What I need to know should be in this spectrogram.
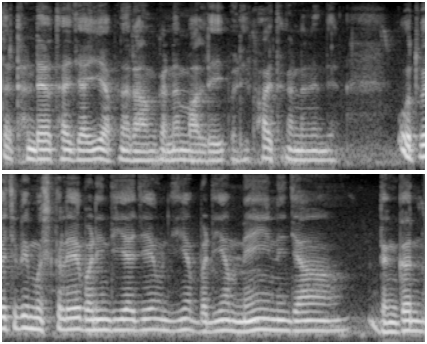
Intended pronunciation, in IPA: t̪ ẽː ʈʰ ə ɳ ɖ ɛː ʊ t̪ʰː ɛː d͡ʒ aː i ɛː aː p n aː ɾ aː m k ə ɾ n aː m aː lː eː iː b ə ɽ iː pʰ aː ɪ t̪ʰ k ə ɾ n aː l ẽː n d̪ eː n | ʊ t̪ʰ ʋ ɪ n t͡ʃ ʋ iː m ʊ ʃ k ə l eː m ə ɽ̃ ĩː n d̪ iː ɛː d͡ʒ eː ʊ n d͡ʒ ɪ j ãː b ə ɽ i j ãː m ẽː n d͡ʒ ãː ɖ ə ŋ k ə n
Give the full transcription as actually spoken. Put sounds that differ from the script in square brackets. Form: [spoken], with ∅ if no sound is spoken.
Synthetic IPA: t̪ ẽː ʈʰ ə ɳ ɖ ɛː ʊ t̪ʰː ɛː d͡ʒ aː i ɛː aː p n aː ɾ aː m k ə ɾ n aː m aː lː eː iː b ə ɽ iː pʰ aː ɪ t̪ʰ k ə ɾ n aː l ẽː n d̪ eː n | ʊ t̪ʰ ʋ ɪ [∅] t͡ʃ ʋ iː m ʊ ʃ k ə l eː [b] ə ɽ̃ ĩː n d̪ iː ɛː d͡ʒ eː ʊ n d͡ʒ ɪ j ãː b ə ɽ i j ãː m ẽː n d͡ʒ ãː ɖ ə ŋ [ɡ] ə n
